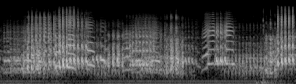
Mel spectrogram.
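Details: Part of a flock of about 100 sandhill cranes in Homer, autumn migration 2009. Dense rattling bugles rise and fall in quick bursts, trilled and throaty, with a short break near the end.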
